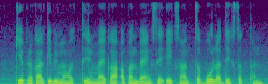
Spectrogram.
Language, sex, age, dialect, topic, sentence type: Chhattisgarhi, female, 56-60, Western/Budati/Khatahi, banking, question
